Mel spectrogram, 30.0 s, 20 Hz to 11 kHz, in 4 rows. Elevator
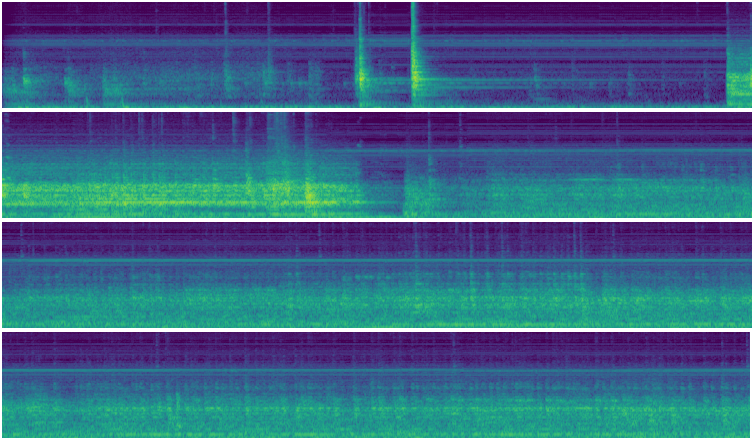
0:07.2 0:29.9

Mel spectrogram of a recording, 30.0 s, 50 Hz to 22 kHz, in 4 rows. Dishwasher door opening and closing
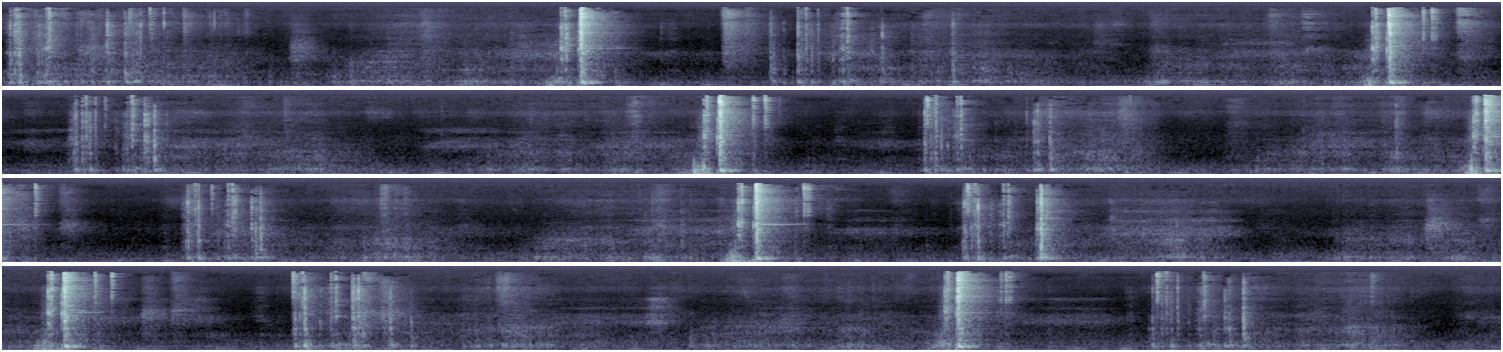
0:00.0 0:01.3, 0:02.6 0:03.2, 0:06.8 0:07.3, 0:10.9 0:11.4, 0:14.8 0:15.2, 0:18.6 0:19.1, 0:22.6 0:23.2, 0:27.1 0:27.6

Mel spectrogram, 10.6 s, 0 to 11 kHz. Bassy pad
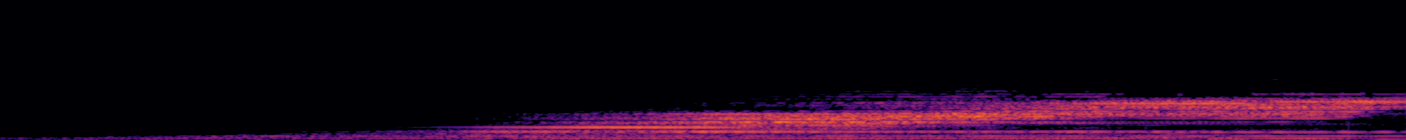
0:05.1 0:10.5

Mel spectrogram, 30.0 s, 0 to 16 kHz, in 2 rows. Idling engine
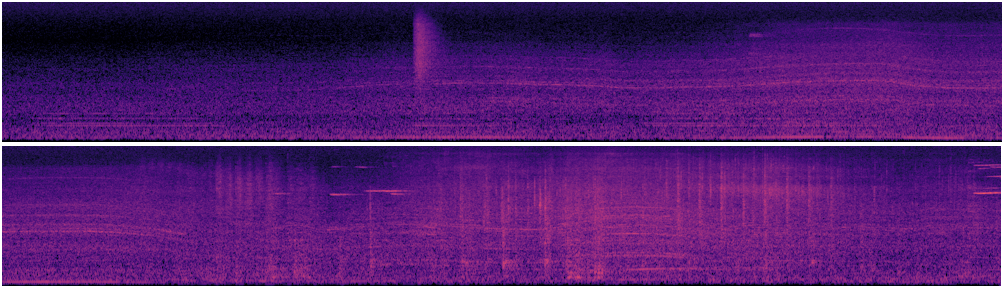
0:21.2 0:29.9

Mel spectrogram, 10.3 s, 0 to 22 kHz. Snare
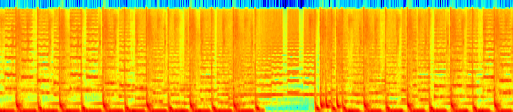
0:00.1 0:05.2

